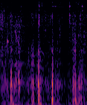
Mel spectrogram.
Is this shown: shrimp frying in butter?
no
